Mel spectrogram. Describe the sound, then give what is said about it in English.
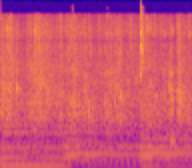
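A church audience gives God a hand clap of praise, a steady, dense patter of many hands over a sustained low musical drone, with no voices standing out. “Let us give God a hand clap of praise.”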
